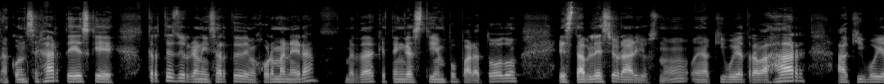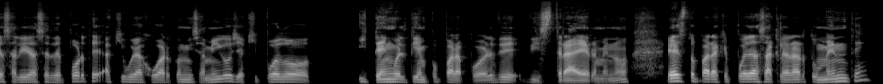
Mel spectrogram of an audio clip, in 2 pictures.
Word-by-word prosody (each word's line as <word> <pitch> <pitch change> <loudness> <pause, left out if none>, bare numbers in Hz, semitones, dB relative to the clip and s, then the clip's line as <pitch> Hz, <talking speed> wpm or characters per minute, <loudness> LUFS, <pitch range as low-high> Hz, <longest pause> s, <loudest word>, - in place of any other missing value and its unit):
aconsejarte 130 +7 +1
es 135 - +8
que, - - +1 0.3
trates 175 -2 -2
de - - -1
organizarte 130 -1 -1
de 125 -3 -1
mejor 120 +3 -4
manera, 125 +8 0 0.3
¿verdad? - - -2
Que - - -11
tengas 120 0 +4
tiempo 120 0 -4
para 95 -3 -1
todo, 140 +2 -3 0.4
establece 125 +3 +6
horarios, 110 -5 0
¿no?, 125 +8 -8
eh, 105 - -4
aquí 105 +4 -7
voy 120 0 -2
a - - -2
trabajar, 150 +12 +4 0.3
aquí 120 +1 -3
voy 120 +1 -2
a - - -2
salir 110 +1 -2
a - - +1
hacer 105 +1 -4
deporte, 140 +8 -5
aquí 125 - -8
voy 115 -1 -3
a 110 - -1
jugar 110 -1 -4
con 115 0 -9
mis 110 -2 -5
amigos 125 +7 -4
y - - -4
aquí - - -10
puedo 120 -3 -3 0.4
y 135 -3 -8
tengo 120 +2 +3
el 120 - -6
tiempo 110 -2 -4
para - - -1
poder 100 +1 -5
de 115 -1 -3
distraerme, 95 -3 +2
¿no? 95 +7 -7 0.4
Esto 150 +1 +4
para 120 -2 +3
que - - -11
puedas 130 -1 +1
aclarar 115 +2 +1
tu 115 - -9
mente, 145 - -2
120 Hz, 190 wpm, -26 LUFS, 110-130 Hz, 0.4 s, es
